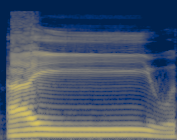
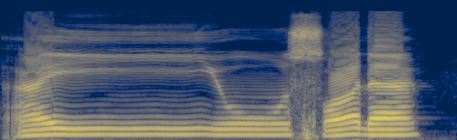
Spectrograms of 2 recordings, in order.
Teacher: idghamnya idgham nakis, tapi tidak terlalu hilang secara keseluruhan, masih ada sebagian. Maka bukan ayyu tapi ayyusala.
